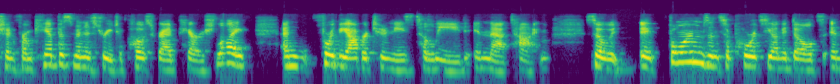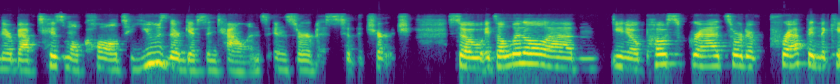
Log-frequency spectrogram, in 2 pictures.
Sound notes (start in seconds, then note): none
